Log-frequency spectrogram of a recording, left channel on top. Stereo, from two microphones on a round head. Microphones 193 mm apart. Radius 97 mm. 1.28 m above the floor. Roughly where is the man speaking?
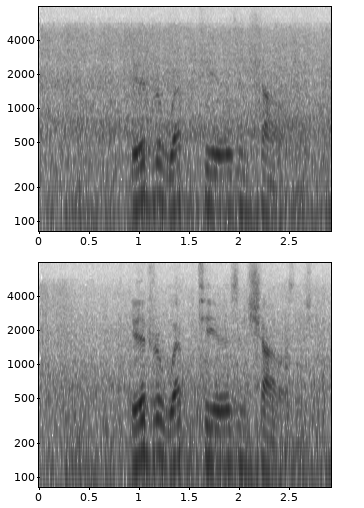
Right.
